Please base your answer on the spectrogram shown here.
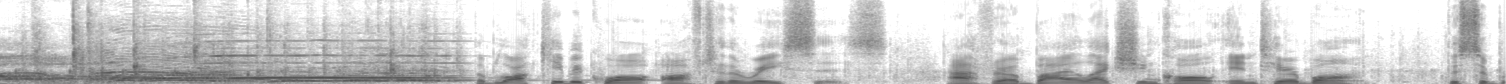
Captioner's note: applause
